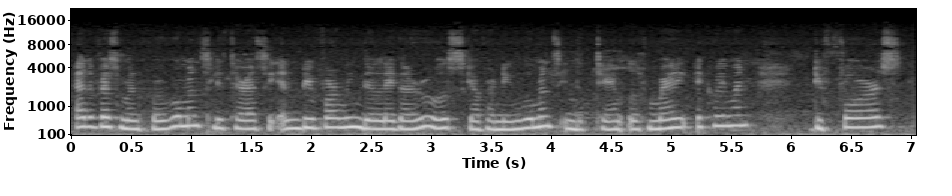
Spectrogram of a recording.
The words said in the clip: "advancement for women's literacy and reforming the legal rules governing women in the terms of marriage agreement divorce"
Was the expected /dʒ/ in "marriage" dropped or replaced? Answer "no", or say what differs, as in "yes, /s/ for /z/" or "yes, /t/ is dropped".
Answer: yes, /dʒ/ is dropped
